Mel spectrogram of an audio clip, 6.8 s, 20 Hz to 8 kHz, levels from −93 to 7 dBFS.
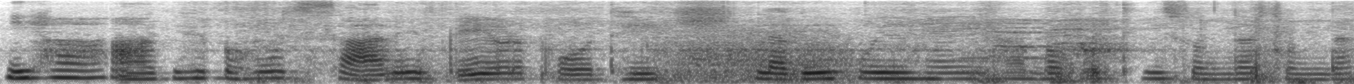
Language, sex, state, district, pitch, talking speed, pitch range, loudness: Hindi, female, Rajasthan, Nagaur, 215 Hz, 115 wpm, 200-230 Hz, -17 LUFS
